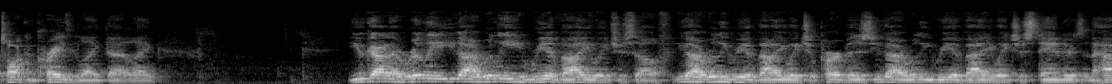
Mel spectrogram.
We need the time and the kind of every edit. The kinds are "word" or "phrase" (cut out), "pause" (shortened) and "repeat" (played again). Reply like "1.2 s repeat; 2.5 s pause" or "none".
none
